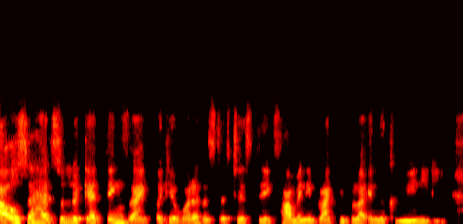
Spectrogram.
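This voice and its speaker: Ordinary pitch variation with an African accent. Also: woman. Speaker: international university student. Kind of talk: testimony. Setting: video call. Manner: animated.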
